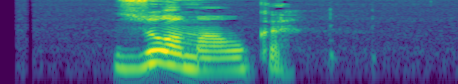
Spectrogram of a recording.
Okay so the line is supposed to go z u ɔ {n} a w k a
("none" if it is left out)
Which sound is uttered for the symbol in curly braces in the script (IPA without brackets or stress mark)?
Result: m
